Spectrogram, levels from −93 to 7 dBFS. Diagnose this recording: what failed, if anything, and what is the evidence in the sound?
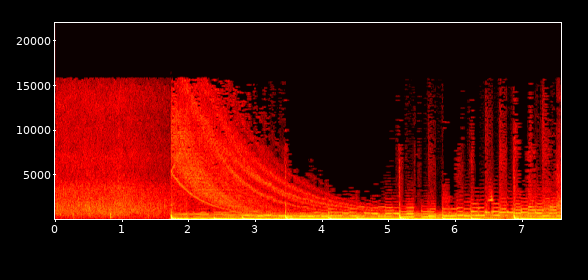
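The failure is at the codec stage: damaged compressed frames were decoded and played rather than concealed. Three short bursts of misplaced energy mark them, from 1.06 to 1.19 s, 3.20 to 3.24 s and 6.49 to 6.57 s, heard as chirpy blips that peak around -20 dBFS, with the loudest one, the brief middle burst, nearer -15 dBFS. Each length fits a corrupt frame decoded, roughly a few frames, then one, then two. Flipped bits made the decoder misread gains and spectral codes.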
